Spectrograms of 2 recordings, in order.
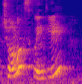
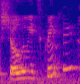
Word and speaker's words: Xoloitzcuintli: yes good girl so this is a cholo squinkly the more american way to pronounce her name is sholu eats quincy and they're also known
